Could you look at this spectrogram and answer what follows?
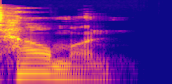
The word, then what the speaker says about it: Talmud: The Talmud? – The Talmud.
